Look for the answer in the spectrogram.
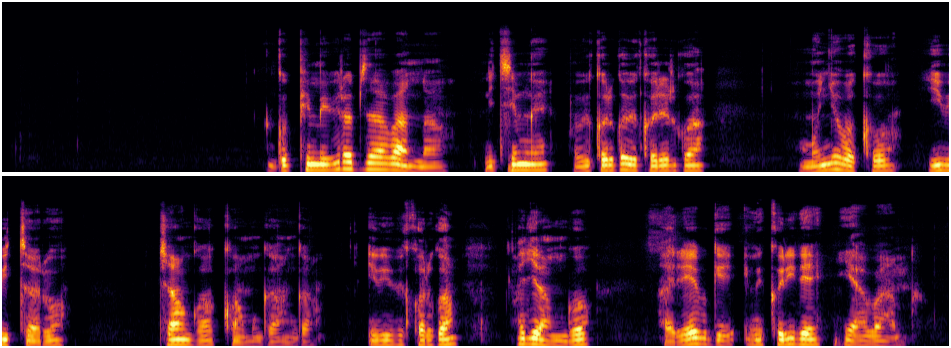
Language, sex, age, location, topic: Kinyarwanda, male, 25-35, Kigali, health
